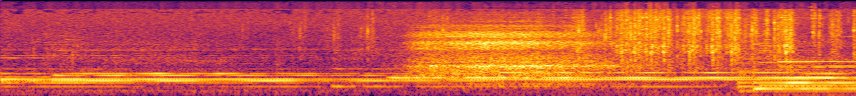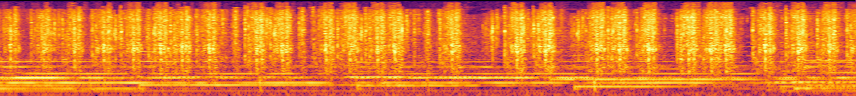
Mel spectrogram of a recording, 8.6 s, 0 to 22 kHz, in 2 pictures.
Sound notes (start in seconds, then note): 2.0 sighs; 5.6 typewriter keys clicking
